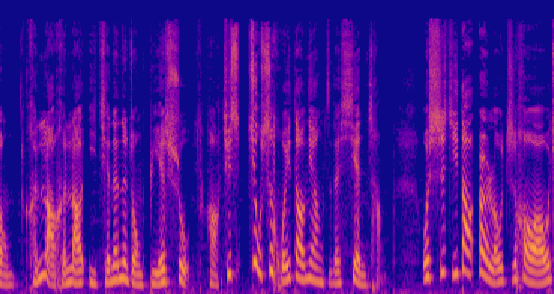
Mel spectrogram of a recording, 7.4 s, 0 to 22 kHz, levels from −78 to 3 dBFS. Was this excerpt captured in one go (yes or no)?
no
